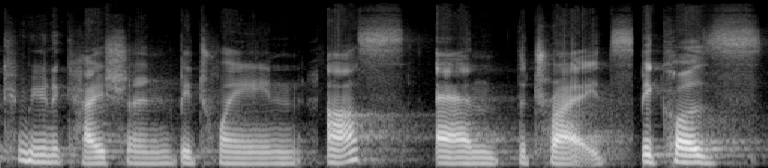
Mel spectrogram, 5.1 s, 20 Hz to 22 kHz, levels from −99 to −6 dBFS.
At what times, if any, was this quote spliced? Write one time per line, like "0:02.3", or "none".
0:02.0
0:04.1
